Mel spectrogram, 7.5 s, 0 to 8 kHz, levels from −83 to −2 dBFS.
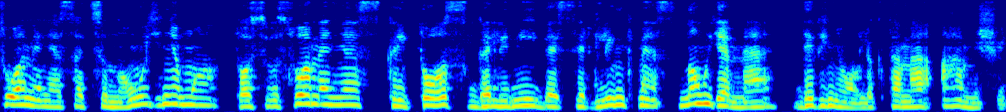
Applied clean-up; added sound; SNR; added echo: none; none; none; none.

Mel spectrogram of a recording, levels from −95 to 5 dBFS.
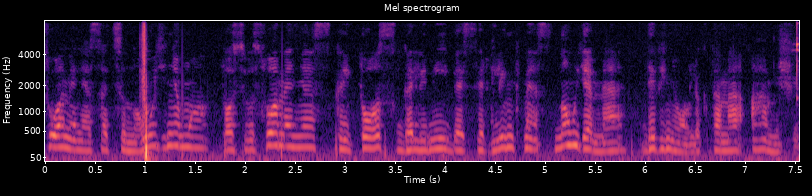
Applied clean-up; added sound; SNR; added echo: none; Fire; 4 dB; none.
